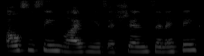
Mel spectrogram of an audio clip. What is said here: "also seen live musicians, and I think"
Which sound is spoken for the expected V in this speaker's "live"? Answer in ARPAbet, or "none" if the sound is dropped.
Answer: V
